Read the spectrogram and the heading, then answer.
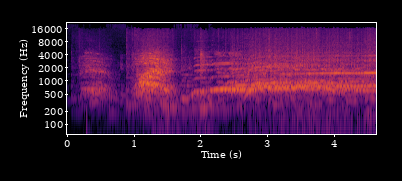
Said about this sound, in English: People in Canada are cheering, enduring long lines and honking their car horns in support of the country's first marijuana dispensaries.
